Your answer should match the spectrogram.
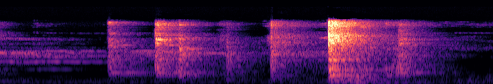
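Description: A gas stove burner being lit with a hand-held spark lighter: four sharp clicks within about a second and a half, the last the loudest, over background music.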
